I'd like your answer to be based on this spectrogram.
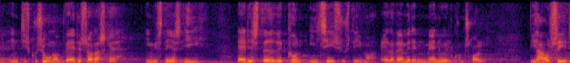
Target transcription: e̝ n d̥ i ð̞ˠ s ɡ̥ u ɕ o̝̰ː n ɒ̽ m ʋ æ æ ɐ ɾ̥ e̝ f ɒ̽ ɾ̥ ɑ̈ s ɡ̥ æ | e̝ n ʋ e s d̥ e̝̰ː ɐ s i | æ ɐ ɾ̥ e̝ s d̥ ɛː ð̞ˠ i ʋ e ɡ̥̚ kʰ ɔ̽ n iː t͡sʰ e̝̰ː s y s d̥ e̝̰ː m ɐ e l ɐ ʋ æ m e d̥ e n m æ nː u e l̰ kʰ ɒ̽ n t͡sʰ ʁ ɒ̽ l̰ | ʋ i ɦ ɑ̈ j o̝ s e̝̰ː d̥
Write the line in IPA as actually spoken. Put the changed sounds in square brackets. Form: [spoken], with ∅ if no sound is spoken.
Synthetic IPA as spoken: e̝ n d̥ i [∅] s ɡ̥ u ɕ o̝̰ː n ɒ̽ m ʋ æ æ ɐ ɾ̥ e̝ [s] ɒ̽ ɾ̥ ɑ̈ s ɡ̥ æ | e̝ n ʋ e s d̥ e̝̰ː ɐ s i | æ ɐ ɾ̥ e̝ s d̥ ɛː ð̞ˠ i ʋ e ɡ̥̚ kʰ ɔ̽ n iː t͡sʰ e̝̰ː s y s d̥ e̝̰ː m ɐ e l ɐ ʋ æ m e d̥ e n m æ [n] u e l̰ kʰ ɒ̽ n t͡sʰ ʁ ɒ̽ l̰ | ʋ i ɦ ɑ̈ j o̝ s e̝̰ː d̥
